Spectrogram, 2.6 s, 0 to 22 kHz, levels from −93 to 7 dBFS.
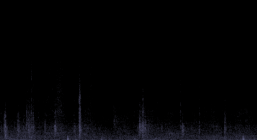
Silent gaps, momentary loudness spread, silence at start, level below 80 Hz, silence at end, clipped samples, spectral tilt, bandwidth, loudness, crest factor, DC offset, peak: none; 6 LU; 0 s; -80 dBFS; 0 s; under 0.1%; -4 dB/octave; 13 kHz; -66 LUFS; 24 dB; under 0.1%; -42 dBFS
